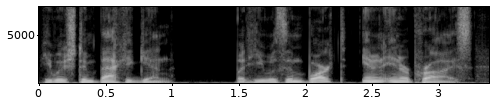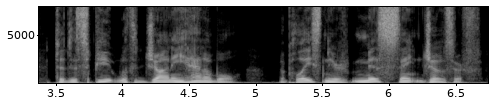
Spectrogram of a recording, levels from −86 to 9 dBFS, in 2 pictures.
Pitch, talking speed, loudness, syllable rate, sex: 105 Hz, 205 wpm, -19 LUFS, 6.4 syllables/s, male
